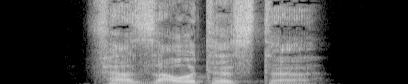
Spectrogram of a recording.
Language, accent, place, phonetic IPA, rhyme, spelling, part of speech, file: German, Germany, Berlin, [fɛɐ̯ˈzaʊ̯təstə], -aʊ̯təstə, versauteste, adjective, De-versauteste.ogg
- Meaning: inflection of versaut: 1. strong/mixed nominative/accusative feminine singular superlative degree 2. strong nominative/accusative plural superlative degree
